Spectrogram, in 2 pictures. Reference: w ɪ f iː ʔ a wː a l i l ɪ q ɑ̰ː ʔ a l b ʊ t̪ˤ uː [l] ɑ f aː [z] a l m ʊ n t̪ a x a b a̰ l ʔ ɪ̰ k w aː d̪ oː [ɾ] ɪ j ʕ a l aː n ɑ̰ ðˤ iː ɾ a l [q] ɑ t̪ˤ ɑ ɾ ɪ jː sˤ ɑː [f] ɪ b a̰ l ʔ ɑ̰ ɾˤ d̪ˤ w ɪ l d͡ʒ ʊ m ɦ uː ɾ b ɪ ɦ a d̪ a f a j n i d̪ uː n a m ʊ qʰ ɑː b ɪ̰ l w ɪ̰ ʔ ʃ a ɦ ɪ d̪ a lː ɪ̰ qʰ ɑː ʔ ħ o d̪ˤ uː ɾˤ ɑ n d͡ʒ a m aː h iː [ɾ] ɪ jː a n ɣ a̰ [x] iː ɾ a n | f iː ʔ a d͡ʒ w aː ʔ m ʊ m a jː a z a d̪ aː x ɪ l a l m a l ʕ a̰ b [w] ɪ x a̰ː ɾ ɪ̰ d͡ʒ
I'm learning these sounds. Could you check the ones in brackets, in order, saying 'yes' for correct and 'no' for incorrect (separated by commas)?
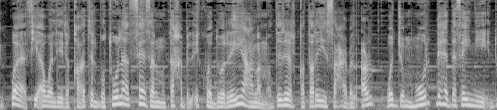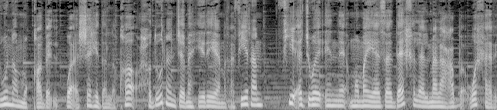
yes, yes, yes, yes, no, yes, no, yes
